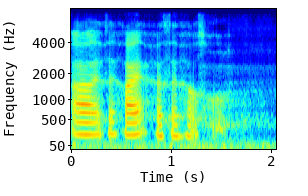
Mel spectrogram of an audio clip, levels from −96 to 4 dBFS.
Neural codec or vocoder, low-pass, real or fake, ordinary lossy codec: autoencoder, 22.05 kHz, a latent of 192 numbers a frame, VITS, trained on many speakers; 7.2 kHz; fake; none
